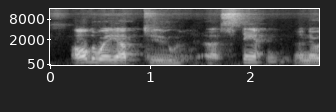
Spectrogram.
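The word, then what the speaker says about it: Staunton: After that, Early retreated all the way up to Stanton. I know it's spelled like Stuntton, but it's pronounced Stanton.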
